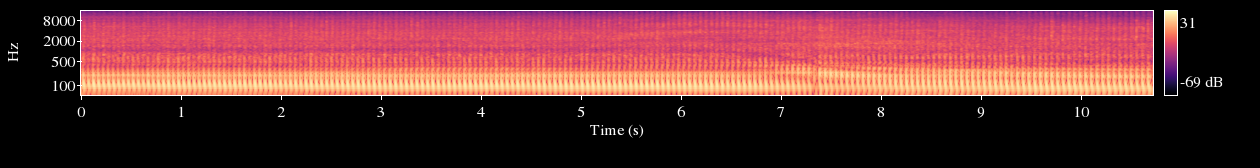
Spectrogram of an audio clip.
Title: Cold start - Clicking noise primary side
